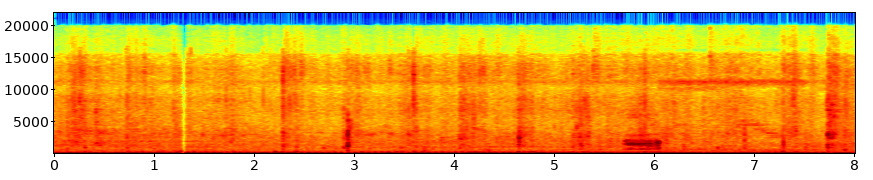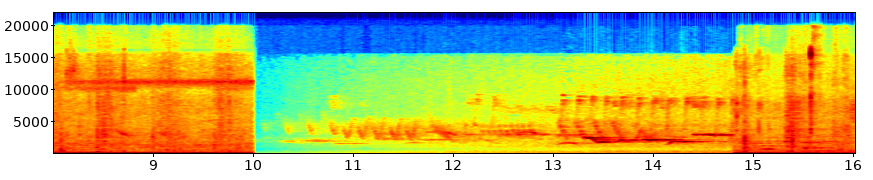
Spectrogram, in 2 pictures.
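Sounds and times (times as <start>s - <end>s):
birds chirping: 0.0s - 10.0s
low outdoor rumble: 0.0s - 10.0s.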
